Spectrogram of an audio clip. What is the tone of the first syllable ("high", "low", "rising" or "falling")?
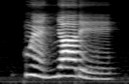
falling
